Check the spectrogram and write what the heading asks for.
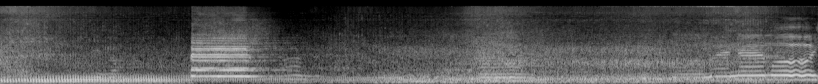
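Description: Roadside traffic noise: engine rumble with one short vehicle horn blast about two seconds in, then a vehicle passing around the middle.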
